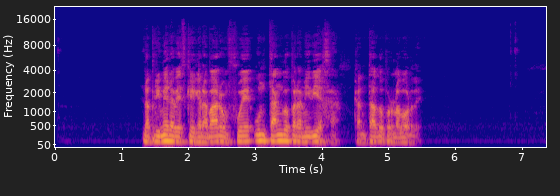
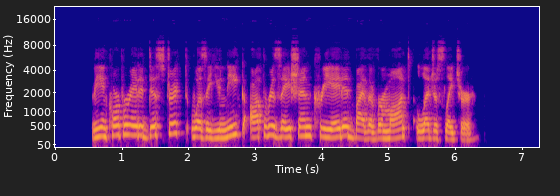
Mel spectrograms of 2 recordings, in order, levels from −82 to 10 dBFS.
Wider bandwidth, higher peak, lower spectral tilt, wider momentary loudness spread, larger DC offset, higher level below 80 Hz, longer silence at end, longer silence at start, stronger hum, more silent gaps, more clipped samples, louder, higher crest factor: first, 11.5 kHz vs 9.2 kHz; about the same, -2 dBFS vs 0 dBFS; first, -7 dB/octave vs -5 dB/octave; first, 13 LU vs 5 LU; neither; about the same, -56 dBFS vs -54 dBFS; first, 1.9 s vs 0.95 s; first, 1.3 s vs 0.55 s; neither; neither; neither; second, -18 LUFS vs -12 LUFS; first, 18 dB vs 12 dB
